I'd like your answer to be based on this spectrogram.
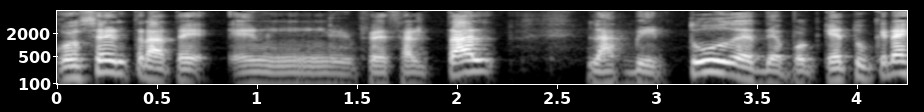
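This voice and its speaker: A man talks at a moderate pace with a fairly high pitch and very wide pitch swings. The sound is dry and close, with no echo. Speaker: podcast co-host, engineer. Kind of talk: casual political chat.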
